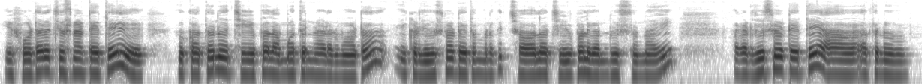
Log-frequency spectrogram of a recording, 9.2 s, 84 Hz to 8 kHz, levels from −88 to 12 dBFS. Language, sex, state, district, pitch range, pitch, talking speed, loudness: Telugu, male, Telangana, Nalgonda, 145-165 Hz, 150 Hz, 135 wpm, -16 LUFS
